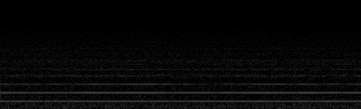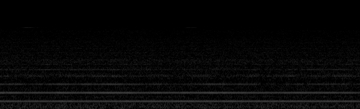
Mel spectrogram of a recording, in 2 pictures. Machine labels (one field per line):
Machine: fan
